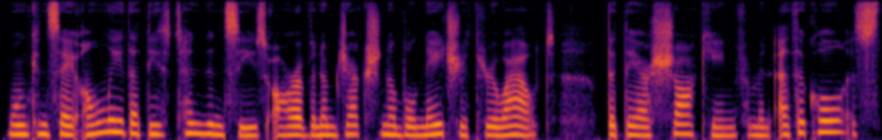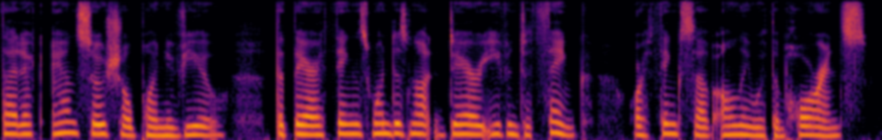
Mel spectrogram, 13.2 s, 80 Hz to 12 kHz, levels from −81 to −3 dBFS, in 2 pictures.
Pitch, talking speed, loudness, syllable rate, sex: 215 Hz, 195 wpm, -21 LUFS, 5.9 syllables/s, female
